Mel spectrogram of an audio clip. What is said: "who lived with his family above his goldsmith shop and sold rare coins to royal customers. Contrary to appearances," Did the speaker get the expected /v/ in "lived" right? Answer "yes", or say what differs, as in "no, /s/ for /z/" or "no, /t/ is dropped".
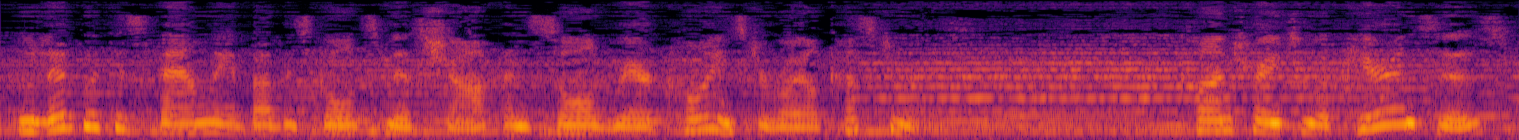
yes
